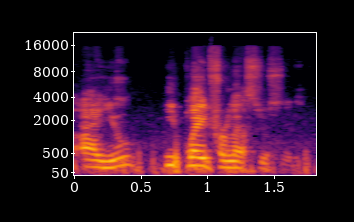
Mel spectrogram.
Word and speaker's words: Ayew: talked about, Andre Ayew, they say Ayew, they pronounce Ayew.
